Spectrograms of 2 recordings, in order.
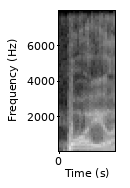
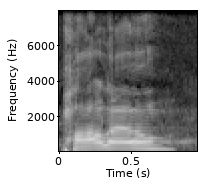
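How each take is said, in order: First: It is pronounced the Spanish way. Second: It is pronounced in a mangled, anglicized way. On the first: The speaker calls it right. "it says it's pollo" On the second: The speaker calls it wrong. "everybody pronounces the names wrong"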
